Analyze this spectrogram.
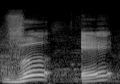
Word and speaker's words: Venetkens: Il nome Veneti in venetico si legge qui: V-E-N-E-T-K-E-N-S, Venetkens, quindi probabilmente Venet, l'etnonimo vero e proprio, gens o Venetikens, quindi un'aggettivazione di Veneti.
